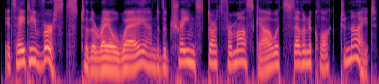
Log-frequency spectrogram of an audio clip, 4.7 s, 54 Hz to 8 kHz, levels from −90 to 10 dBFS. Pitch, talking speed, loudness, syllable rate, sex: 165 Hz, 215 wpm, -19 LUFS, 4.7 syllables/s, male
